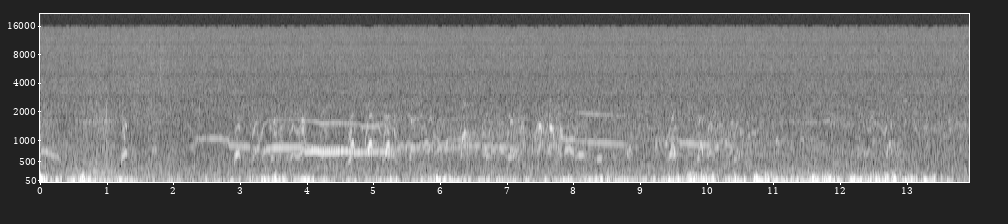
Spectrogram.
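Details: Coyote. Several coyotes chorus at once, mixing short yelps with long quavering howls that rise, hold and fall in overlapping lines. A steady low rumble, like wind or distant traffic, runs beneath the voices.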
